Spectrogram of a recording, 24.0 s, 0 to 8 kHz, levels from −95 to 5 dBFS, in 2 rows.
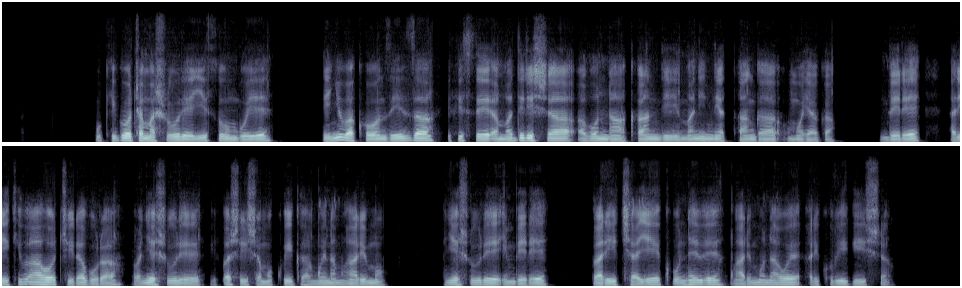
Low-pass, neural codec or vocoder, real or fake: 7.2 kHz; vocoder, 22.05 kHz, 80 mel bands, Vocos; fake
